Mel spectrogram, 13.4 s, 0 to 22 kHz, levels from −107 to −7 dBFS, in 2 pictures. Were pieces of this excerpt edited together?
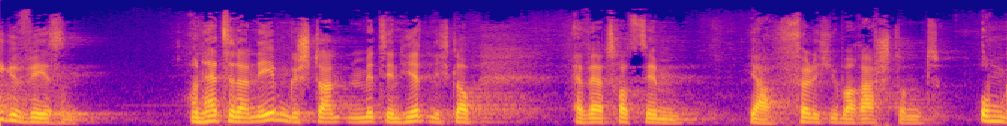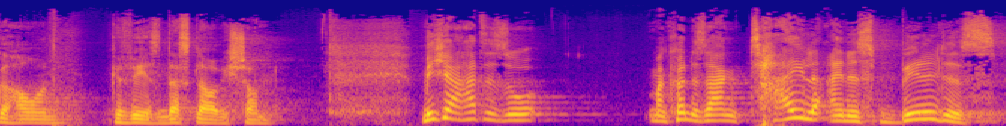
no; 0 cuts

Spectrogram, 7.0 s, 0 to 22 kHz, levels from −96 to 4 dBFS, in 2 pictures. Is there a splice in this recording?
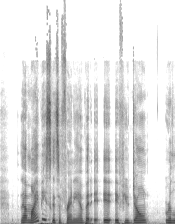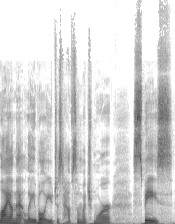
no; 0 cuts

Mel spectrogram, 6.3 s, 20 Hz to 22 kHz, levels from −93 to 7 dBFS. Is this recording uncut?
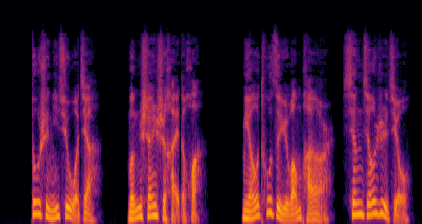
no; 1 cut; at 5.1 s

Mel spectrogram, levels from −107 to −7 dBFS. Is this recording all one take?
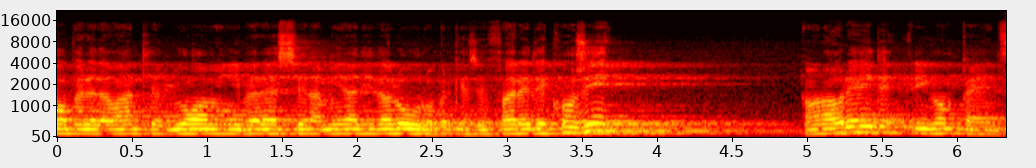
yes; 0 cuts

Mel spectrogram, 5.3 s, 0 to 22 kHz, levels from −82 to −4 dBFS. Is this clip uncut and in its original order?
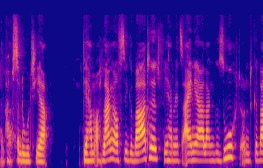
yes; 0 cuts

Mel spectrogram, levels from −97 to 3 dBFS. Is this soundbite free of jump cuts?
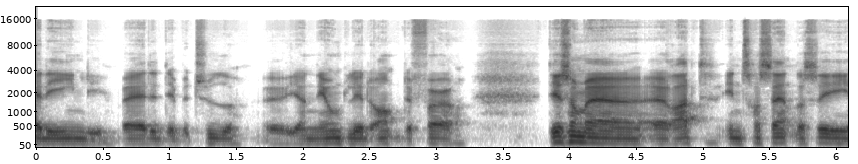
yes; 0 cuts

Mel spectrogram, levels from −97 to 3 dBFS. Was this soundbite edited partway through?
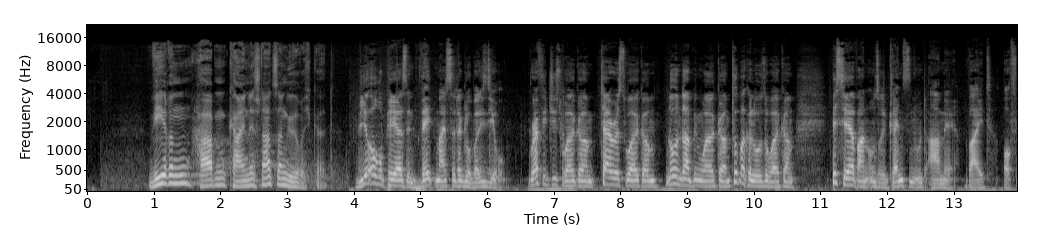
no; 0 cuts

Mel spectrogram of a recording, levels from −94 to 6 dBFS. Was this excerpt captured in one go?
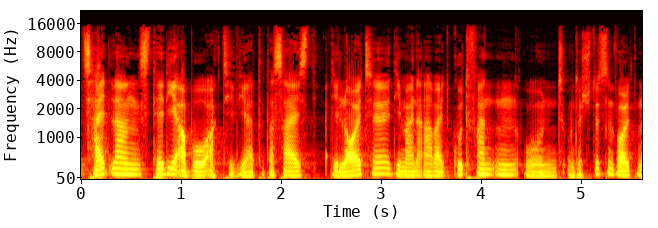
yes; 0 cuts

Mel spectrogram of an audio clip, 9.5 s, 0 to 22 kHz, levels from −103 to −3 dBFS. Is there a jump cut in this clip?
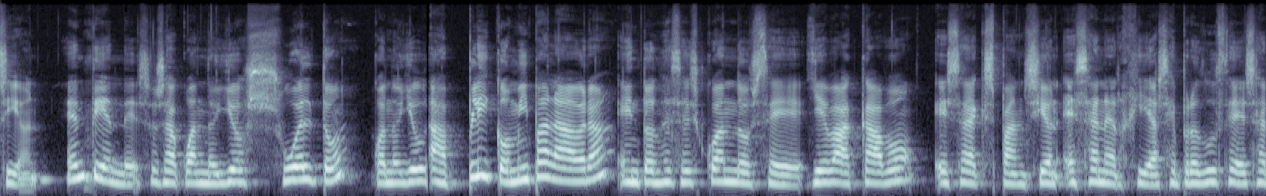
no; 0 cuts

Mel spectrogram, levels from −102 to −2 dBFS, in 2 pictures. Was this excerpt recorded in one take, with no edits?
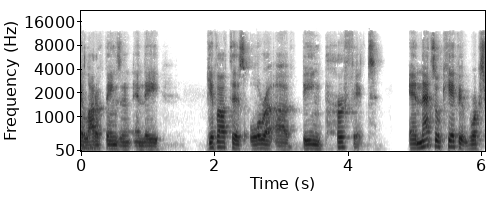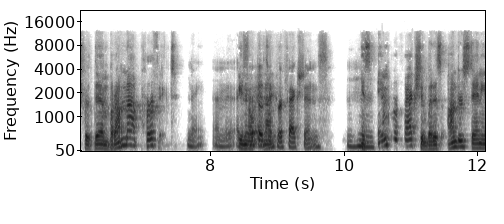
yes; 0 cuts

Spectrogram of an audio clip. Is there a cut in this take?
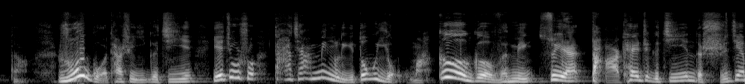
yes; 1 cut; at 4.3 s

